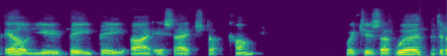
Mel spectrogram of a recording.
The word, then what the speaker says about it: lubbish.com: It rhymes with rubbish, but there's no R, there's L.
